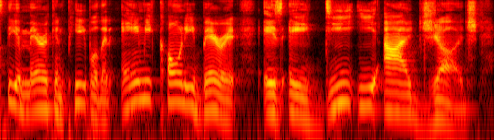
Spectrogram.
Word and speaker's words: Coney: Cony there we go I was saying it right the whole time Amy Cony not Comey Amy Cony Barrett is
